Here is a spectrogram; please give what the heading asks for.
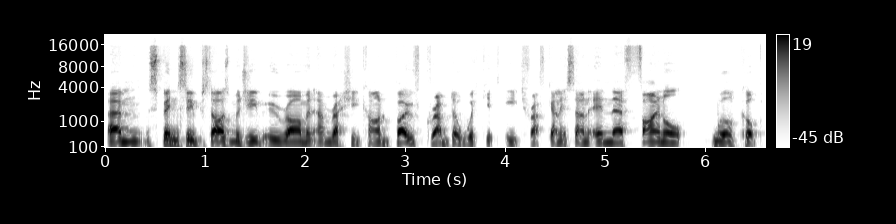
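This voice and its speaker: Low-voiced man recapping cricket. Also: steady tone, moderate pace, darkish tone, no room sound, clean studio sound. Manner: chatty, teasing, reels off stats. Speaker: podcast co-host. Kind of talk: casual cricket chat and match recap.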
